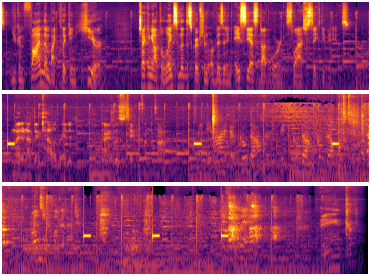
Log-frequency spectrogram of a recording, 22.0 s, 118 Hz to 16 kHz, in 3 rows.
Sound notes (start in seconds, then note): 11.1 recorder beeping; 13.8 recorder beeping; 16.3 recorder beeping; 19.1 presenter laughing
